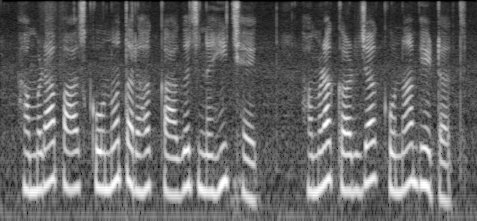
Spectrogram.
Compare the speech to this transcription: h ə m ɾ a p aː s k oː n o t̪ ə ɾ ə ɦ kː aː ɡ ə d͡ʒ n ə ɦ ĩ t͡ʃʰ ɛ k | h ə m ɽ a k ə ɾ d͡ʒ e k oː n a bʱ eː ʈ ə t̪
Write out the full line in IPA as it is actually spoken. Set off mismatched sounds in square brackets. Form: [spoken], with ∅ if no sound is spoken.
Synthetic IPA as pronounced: h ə m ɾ a p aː s k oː n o t̪ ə ɾ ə ɦ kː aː ɡ ə d͡ʒ n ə ɦ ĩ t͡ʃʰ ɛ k | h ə m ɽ a k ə ɾ d͡ʒ [a] k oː n a bʱ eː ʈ ə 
